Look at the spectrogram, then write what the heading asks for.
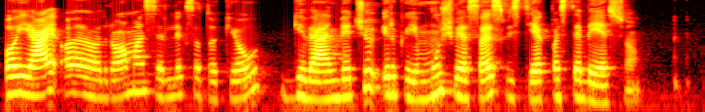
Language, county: Lithuanian, Kaunas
